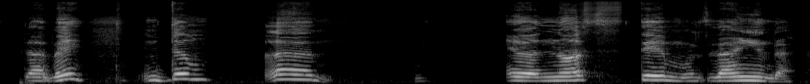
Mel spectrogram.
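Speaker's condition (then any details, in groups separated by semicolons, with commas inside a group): Paralysis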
